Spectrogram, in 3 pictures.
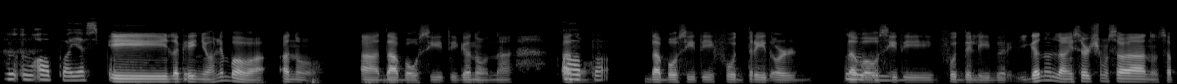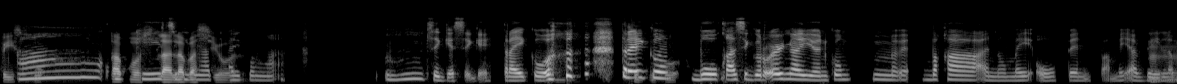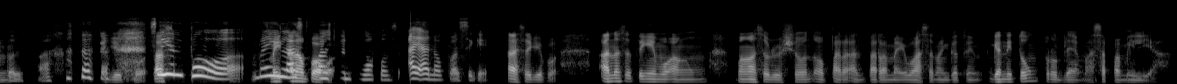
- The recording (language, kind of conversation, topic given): Filipino, unstructured, Ano ang nararamdaman mo kapag walang pagkain sa bahay?
- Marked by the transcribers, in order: other background noise; laugh; chuckle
